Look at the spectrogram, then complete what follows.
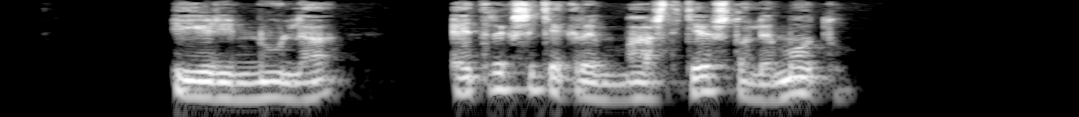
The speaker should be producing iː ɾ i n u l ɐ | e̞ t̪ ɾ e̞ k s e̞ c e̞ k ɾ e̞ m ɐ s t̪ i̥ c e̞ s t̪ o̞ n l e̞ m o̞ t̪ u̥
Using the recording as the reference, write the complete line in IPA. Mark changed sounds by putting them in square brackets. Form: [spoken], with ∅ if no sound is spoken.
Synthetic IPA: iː ɾ i n u l ɐ | e̞ t̪ ɾ e̞ k s e̞ c e̞ k ɾ e̞ m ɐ s t̪ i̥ c e̞ s t̪ o̞ [∅] l e̞ m o̞ t̪ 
